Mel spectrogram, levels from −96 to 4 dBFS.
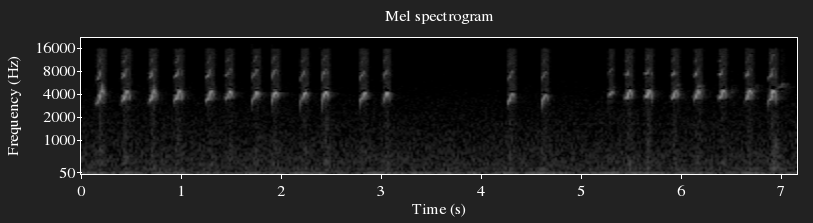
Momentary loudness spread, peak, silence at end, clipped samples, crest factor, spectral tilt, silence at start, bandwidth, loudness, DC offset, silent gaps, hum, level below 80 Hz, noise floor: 10 LU; -26 dBFS; 0.15 s; under 0.1%; 20 dB; 1.5 dB/octave; 0.15 s; 16 kHz; -42 LUFS; under 0.1%; none; none; -72 dBFS; -71 dBFS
